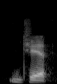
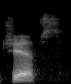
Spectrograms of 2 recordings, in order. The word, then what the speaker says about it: GIF: who you talk to the creator of the jiff calls them gifs although it's short for Greg interchange format so you would expect it to be a hard G who knows anyway so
